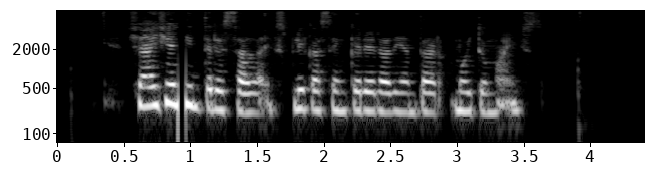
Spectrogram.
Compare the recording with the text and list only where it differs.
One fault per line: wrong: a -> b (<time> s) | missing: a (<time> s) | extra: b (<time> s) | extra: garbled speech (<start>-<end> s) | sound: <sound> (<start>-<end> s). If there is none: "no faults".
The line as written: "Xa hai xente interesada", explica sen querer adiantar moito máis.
sound: dropout (0.9-1.0 s)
